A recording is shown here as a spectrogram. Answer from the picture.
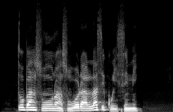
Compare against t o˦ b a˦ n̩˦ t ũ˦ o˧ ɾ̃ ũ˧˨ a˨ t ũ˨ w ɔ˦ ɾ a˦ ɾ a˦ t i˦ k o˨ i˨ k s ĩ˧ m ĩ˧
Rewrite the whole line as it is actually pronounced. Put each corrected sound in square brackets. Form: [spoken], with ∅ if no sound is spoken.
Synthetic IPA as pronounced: t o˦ b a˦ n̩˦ [s] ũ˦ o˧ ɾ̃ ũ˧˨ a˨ [s] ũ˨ w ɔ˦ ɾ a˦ [l] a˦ [s] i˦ k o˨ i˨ [∅] s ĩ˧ m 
